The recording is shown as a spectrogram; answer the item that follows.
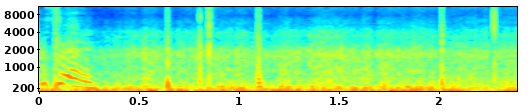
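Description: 125 cc single-cylinder motorcycle engine held flat out at top speed in fifth gear, about 105 km/h, with a steady drone under heavy wind rushing over the microphone.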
